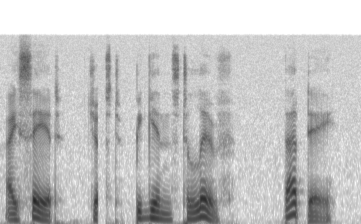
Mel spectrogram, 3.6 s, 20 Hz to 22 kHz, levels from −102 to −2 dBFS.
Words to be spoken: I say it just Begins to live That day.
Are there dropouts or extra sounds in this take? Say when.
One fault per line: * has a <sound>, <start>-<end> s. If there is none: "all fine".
* has a dropout, 1.0-1.1 s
